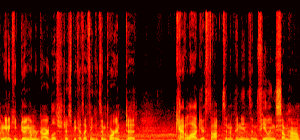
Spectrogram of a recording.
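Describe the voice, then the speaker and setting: Against noticeable background noise, a man with a fairly low voice talks at a fairly quick pace with ordinary pitch variation. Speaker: touring musician vlogger. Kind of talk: casual vlog. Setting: outdoors by a venue. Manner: filler-heavy, stammering.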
